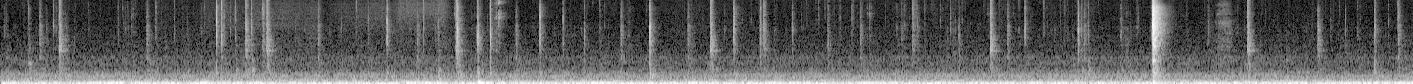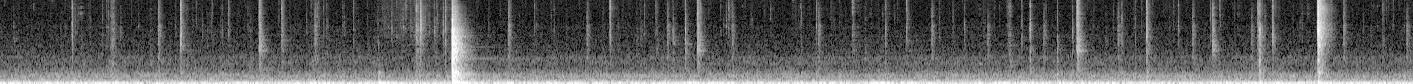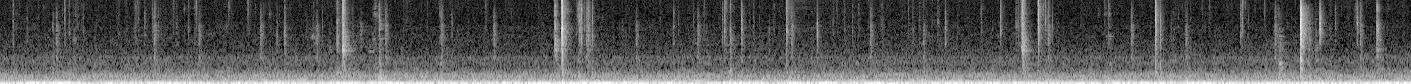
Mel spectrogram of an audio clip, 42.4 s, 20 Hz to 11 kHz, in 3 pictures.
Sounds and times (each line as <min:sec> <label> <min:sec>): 0:00.0 hearth fire 0:42.3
